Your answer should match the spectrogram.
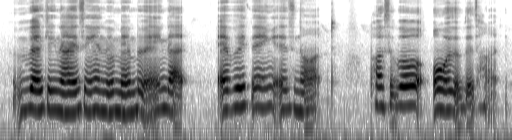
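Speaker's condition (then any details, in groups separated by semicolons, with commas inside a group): Cerebral palsy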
